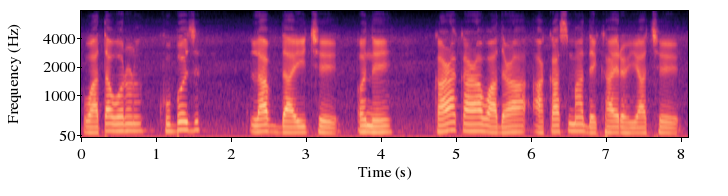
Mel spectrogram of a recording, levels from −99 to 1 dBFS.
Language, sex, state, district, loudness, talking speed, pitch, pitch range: Gujarati, male, Gujarat, Valsad, -17 LUFS, 95 wpm, 140 Hz, 130-165 Hz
